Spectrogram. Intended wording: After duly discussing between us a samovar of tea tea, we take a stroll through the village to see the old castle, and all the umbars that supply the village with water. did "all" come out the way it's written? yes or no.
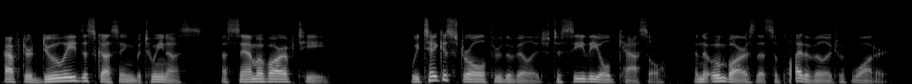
no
